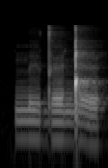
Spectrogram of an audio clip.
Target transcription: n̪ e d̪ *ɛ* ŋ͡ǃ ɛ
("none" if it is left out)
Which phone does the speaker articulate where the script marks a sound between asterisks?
ɛ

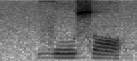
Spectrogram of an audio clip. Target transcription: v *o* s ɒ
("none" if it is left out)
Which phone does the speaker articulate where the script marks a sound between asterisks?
o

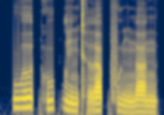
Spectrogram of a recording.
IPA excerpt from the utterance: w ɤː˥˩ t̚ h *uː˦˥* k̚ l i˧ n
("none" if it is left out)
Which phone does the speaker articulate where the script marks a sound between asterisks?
uː˦˥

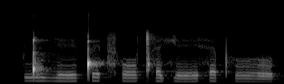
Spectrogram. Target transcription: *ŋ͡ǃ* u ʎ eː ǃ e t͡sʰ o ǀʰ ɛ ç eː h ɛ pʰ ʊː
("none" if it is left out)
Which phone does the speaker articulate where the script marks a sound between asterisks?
ŋ͡ǃ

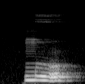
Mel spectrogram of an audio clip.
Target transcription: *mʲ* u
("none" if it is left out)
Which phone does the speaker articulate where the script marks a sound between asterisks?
m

